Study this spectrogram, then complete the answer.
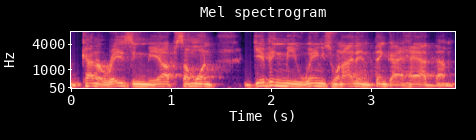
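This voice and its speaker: An unremarkable speaking voice from a man, medium in pitch, fairly quick, with lively intonation. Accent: American. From Cleveland, Ohio. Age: 30s. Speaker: insurance business owner. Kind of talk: casual interview.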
